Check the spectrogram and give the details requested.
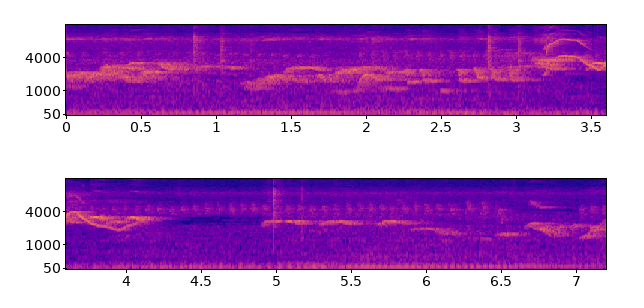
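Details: White-rumped shama in vigorous fighter-style singing, unloading its repertoire: a run of varied whistled and chattering phrases, mostly mid-pitched, with a few sharp high sweeps and a faint low hum behind.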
